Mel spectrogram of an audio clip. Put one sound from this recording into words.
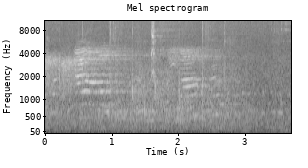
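A table tennis ball bounces a few times with sharp ticks.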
